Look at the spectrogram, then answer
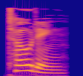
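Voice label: "toadying", English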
